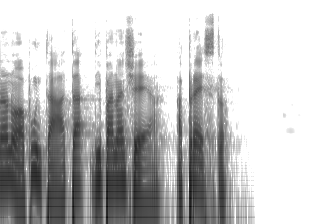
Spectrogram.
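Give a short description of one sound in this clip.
A man speaks into a microphone up close.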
